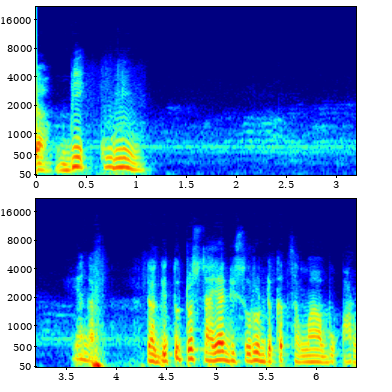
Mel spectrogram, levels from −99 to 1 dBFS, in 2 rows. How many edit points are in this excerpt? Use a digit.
0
